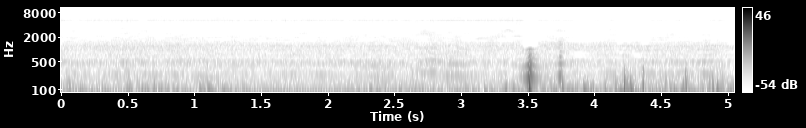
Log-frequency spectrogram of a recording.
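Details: Bees droning in a low, even hum. A sharp tap near the middle is followed by a few louder pulses of buzzing.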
